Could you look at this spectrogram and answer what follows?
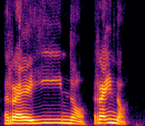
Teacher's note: It's two vowels right next to each other, and the first vowel slides right into the next vowel. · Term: true diphthong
